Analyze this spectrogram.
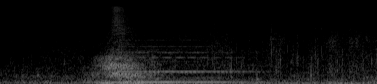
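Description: A magical burst whooshes softly.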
